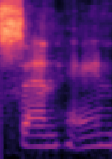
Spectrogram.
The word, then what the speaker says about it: Samhain: in Irish it's the MH is pronounced like the letter W. It's just how the Catholics wrote down the Irish language. Okay. So How's Samhain pronounced in Irish?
